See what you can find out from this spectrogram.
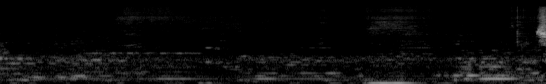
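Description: From 2.76 to 3.6 s there's sound cut by the noise suppressor: it mistook part of the audio for noise and pulled it down, by about 6 dB at worst, across most of that stretch. You hear the sound sag before recovering.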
